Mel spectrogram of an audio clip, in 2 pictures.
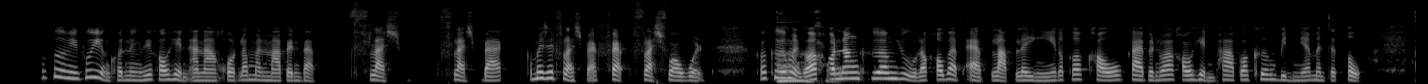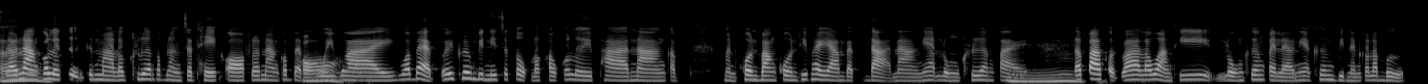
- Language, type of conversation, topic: Thai, unstructured, คุณจะทำอย่างไรถ้าคุณพบว่าตัวเองสามารถมองเห็นอนาคตได้?
- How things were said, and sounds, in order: in English: "Flash Flashback"; in English: "Flashback Flash Flash forward"; in English: "Take off"; other background noise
